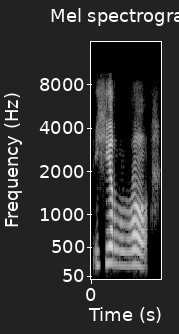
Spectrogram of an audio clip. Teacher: Jadi jangan hiu Rahman, nggak hiu ya. Tapi langsung ke huruf ro-nya. Hirro. Tidak boleh seperti hir, ada wawu sukunnya ya.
